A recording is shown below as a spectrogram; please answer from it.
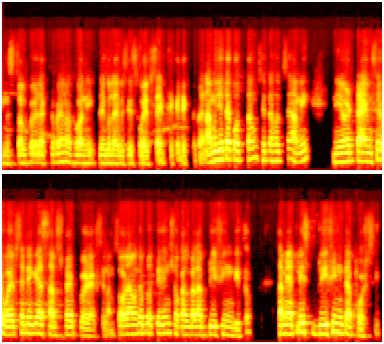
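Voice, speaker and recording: A man's voice: medium pitch, creaky, darkish tone, lo-fi sound. A man teaching an online class, talking conversationally with many fillers and English words mixed in. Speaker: course instructor. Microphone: online class audio.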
